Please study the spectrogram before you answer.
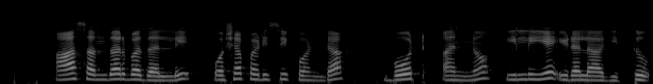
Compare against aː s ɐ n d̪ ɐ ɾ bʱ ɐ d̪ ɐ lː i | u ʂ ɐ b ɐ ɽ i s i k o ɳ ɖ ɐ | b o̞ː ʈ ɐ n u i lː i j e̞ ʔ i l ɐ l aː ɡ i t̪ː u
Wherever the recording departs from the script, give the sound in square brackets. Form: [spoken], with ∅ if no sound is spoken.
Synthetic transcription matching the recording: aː s ɐ n d̪ ɐ ɾ bʱ ɐ d̪ ɐ lː i | [ɔ] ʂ ɐ [p] ɐ ɽ i s i k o ɳ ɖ ɐ | b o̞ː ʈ ɐ [nː] u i lː i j e̞ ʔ i [ɽ] ɐ l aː ɡ i t̪ː u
